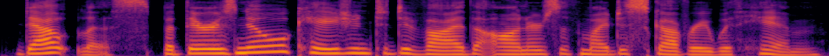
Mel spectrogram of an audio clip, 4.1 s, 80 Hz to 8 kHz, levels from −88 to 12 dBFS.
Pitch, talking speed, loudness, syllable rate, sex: 205 Hz, 215 wpm, -17 LUFS, 6.3 syllables/s, female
